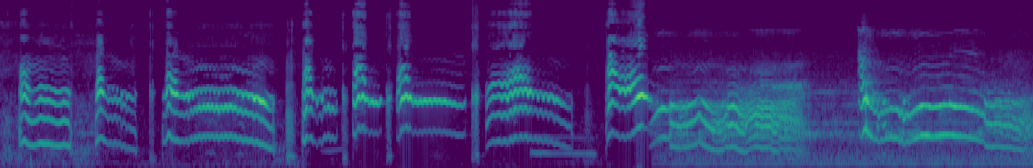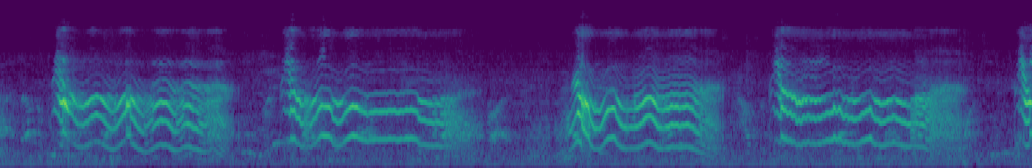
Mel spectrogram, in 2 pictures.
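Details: Puppies crying and howling: high wavering harmonic cries, short yips and rising whines early, then longer quavering howls repeated every second or two, with a low steady hum underneath.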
